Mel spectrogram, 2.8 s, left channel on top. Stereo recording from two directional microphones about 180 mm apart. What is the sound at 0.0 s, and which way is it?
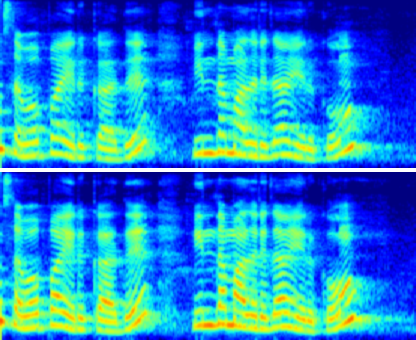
A woman's voice, 10° right (ahead or behind).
